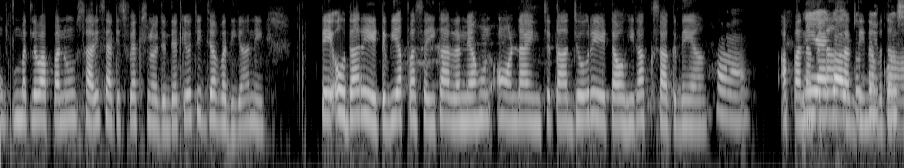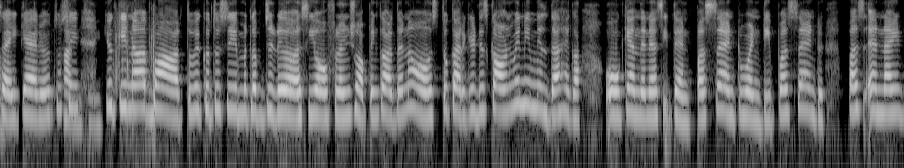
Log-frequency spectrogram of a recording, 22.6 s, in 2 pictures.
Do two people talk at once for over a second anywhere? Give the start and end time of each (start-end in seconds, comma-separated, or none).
none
